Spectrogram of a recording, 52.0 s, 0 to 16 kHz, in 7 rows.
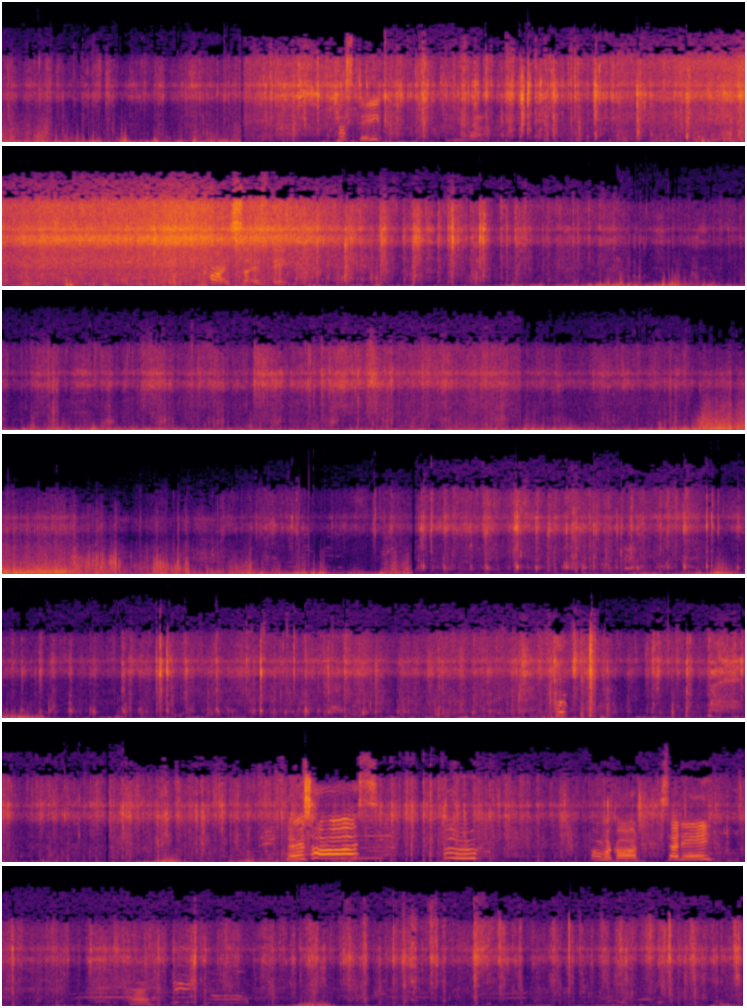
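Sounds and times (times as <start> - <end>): hooves clip-clopping on tarmac: 0.0 - 22.1, 23.6 - 51.9
horse galloping on grass: 0.0 - 51.9
wind: 0.0 - 51.9.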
